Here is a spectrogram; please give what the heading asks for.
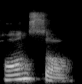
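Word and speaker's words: हंस: Hansa, pronounced Hongsa, are two sacred Sanskrit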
